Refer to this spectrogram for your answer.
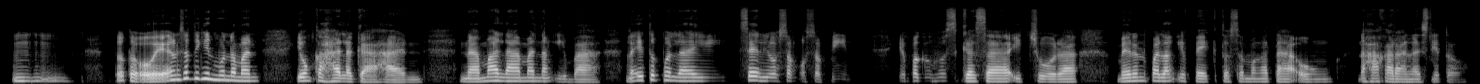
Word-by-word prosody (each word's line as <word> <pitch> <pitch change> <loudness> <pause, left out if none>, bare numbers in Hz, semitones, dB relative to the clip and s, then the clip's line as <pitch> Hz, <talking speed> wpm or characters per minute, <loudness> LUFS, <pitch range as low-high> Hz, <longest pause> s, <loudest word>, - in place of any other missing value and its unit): Mhm. 165 -2 -8 0.4
Totoo, 465 -2 +4
eh, - - +8
ano 220 +3 +4
sa 280 - +3
tingin 265 -3 +3
mo 210 - +2
naman 170 -4 +2 0.3
'yong 170 +1 +3
kahalagahan, 115 -8 +1 0.3
na 140 0 +2
malaman 160 0 +3
ng - - -19
iba 115 -3 -3 0.2
na 165 - -3
ito 195 +3 +1
pala'y 165 -5 -2
seryosong 170 -5 -1
usapin? 125 -1 -13 0.5
'Yong 155 -1 -15
paghuhusga 160 -2 -3
sa 140 -1 +2 0.2
itsura, 125 -2 -2 0.4
mayroon 160 +2 0
pa 170 - +3
lang 160 0 +1
epekto 135 -3 -5
sa 140 +1 -8
mga 135 0 -6 0.3
taong 120 +1 -7 0.2
nakakaranas 125 -4 -2
nito. 110 0 -14
155 Hz, 130 wpm, -20 LUFS, 130-170 Hz, 0.5 s, eh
